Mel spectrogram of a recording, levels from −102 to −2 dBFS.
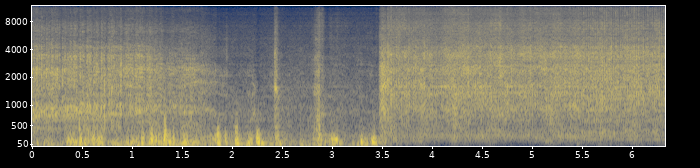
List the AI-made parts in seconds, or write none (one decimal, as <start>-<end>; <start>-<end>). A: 1.7-5.5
